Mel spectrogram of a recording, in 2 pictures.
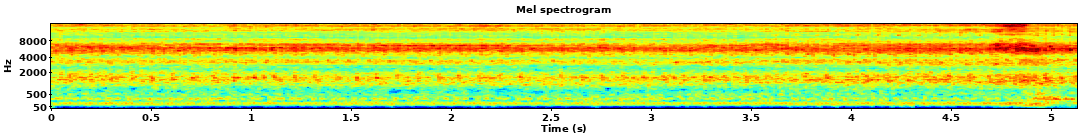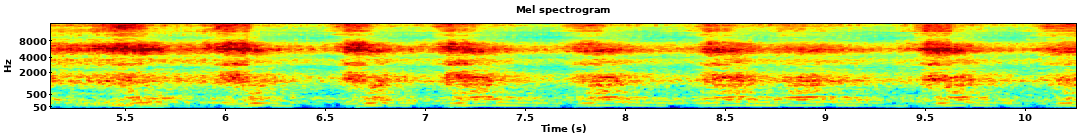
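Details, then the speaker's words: Custom-built farm vehicle engine after finishing, run with fuel from a bottle: raw booming idle then about eight sharp harsh rev blips; loud exhaust with muffler removed. "oke suaranya agak sangat berisik sekali"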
